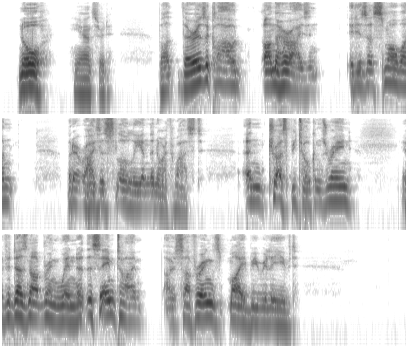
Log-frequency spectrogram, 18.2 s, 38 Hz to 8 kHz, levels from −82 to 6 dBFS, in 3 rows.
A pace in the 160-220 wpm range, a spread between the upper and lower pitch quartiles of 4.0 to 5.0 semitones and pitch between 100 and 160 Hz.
No: average, 145 wpm; average, 4.4 semitones; low, 135 Hz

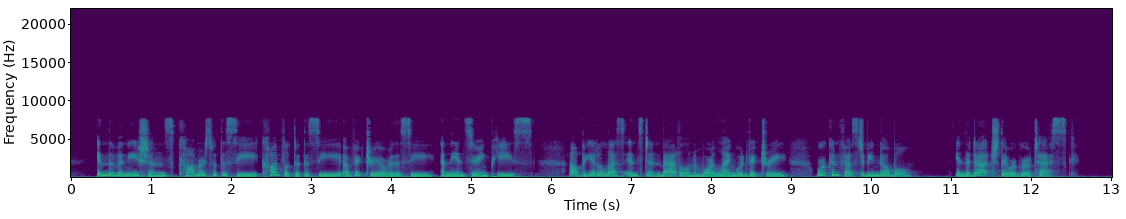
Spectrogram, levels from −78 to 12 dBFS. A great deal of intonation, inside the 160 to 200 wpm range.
No: average, 3.5 semitones; average, 190 wpm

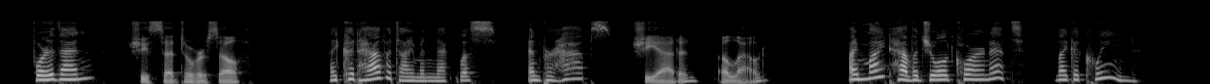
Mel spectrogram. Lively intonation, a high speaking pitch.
Yes: wide, 7.4 semitones; high, 200 Hz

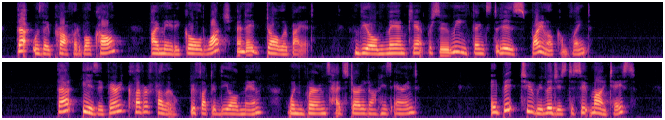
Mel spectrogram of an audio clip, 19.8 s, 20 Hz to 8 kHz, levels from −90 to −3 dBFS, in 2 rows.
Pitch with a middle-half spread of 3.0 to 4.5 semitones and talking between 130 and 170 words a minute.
Yes: average, 3.3 semitones; average, 155 wpm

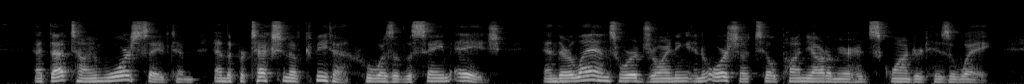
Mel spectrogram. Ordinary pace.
Yes: average, 180 wpm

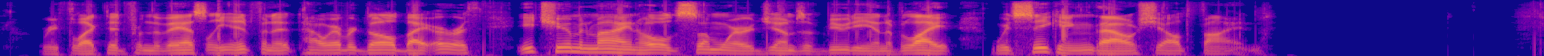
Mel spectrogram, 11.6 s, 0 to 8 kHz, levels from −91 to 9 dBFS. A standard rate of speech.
No: slow, 130 wpm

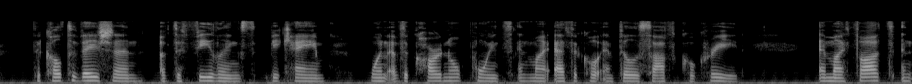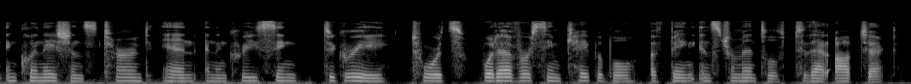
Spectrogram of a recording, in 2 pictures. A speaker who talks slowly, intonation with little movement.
Yes: slow, 120 wpm; narrow, 1.9 semitones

